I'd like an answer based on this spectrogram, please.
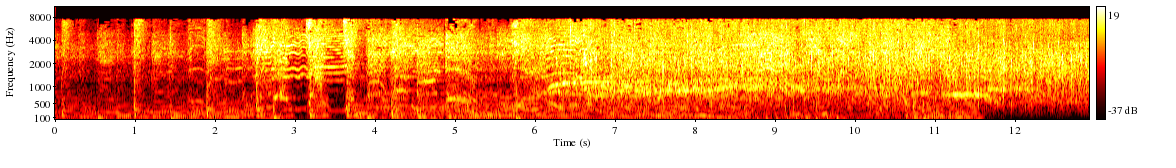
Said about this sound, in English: Well, thank you very much for that wonderful round of applause.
